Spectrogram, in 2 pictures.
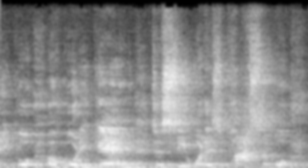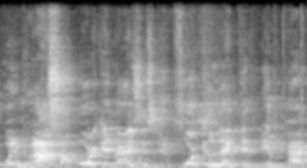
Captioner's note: non-english speech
